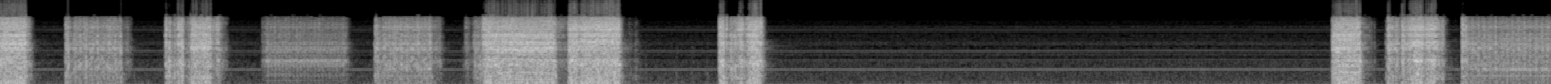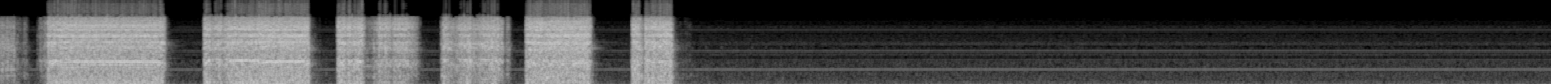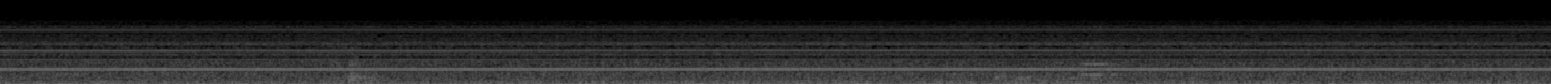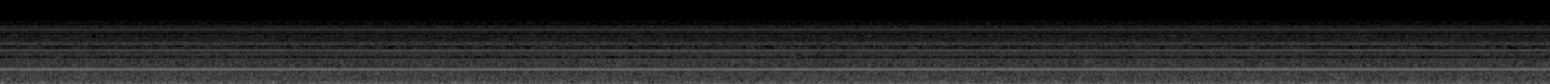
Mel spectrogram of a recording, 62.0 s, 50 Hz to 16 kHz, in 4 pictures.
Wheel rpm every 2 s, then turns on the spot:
110, 80, 150, 40, 0, 0, 60, 170, 150, 150, 80, 10, 0, 0, 0, 0, 0, 0, 0, 0, 0, 0, 0, 0, 0, 0, 0, 0, 0, 0, 0.
4-6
